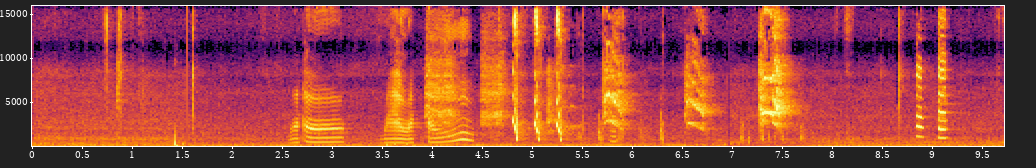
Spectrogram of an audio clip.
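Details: Ringneck parrots talking, giving sparse harmonic squawks and wavering speech-like notes separated by pauses, plus a sharp knock and a constant low background hum.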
